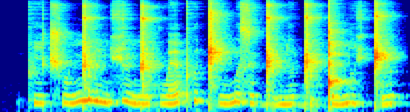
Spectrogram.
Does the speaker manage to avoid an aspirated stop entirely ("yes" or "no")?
no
